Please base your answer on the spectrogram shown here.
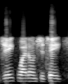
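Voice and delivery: normal talking voice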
